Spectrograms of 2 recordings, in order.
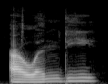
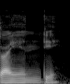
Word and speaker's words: Allende: See, guys, I'm not saying Salvador Allende, it's Allende. So you see, he is trying to do a bunch of socialist reforms, and Richard Nixon didn't really like that.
